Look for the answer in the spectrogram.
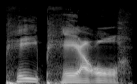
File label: paypal in a funny manner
